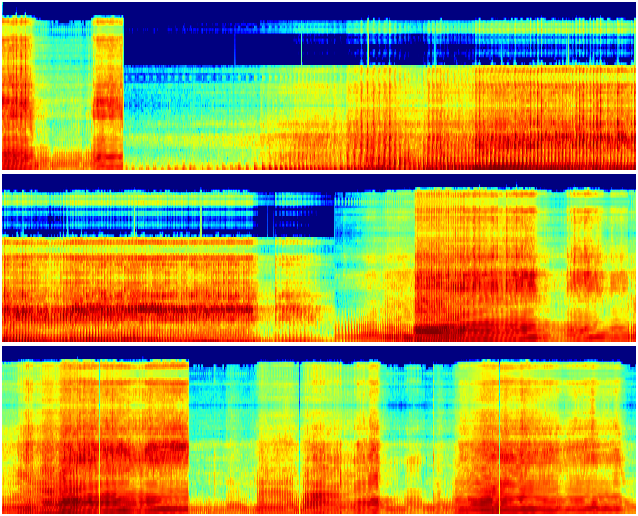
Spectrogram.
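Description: Motocross dirt bikes revving hard as they ride past on a dirt track, the engine pitch rising with throttle and dropping at gear changes. The first half has one long, rising pull; after a sudden break, several wavering revving passes follow.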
